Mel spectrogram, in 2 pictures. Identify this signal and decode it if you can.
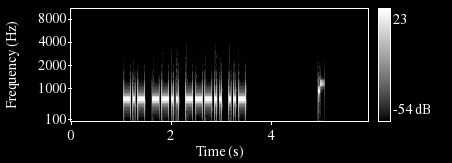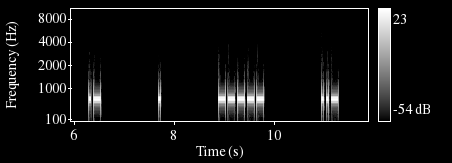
Morse code, heard as a keyed tone, about 25 wpm, spaced as for 11 wpm, 700 Hz. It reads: KZ8U AE0U
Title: USA Call Signs - 4 Characters - 8x Character Spacing - 25wpm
